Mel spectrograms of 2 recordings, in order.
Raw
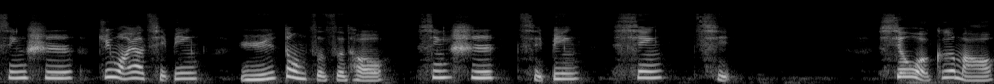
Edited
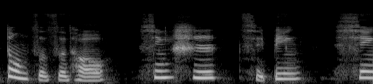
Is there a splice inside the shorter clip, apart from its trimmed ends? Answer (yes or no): no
